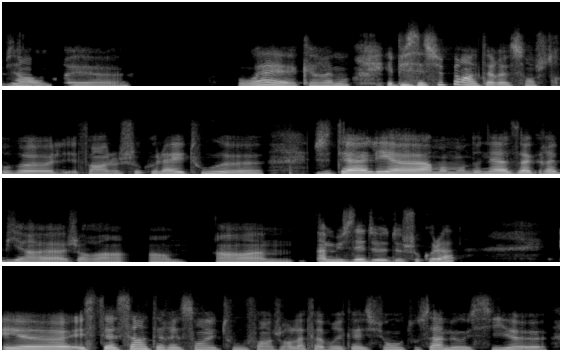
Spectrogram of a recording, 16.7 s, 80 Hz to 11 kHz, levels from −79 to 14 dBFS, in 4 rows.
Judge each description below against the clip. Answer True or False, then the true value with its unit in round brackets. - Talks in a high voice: True (195 Hz)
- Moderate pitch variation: True (3.1 semitones)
